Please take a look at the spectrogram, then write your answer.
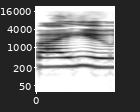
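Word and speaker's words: Bayeux: it and it is named after the French city of Bayou because it's from the Norman perspective despite being made in England it is the Bayou tapestry nice Jeff and it is spelled b-a-y-e-u-x so yeah um all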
